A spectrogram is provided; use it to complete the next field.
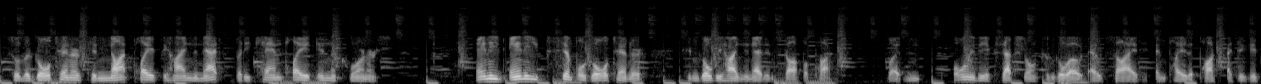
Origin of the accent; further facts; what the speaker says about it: Ottawa, Ontario, Canada; I'm from Ottawa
